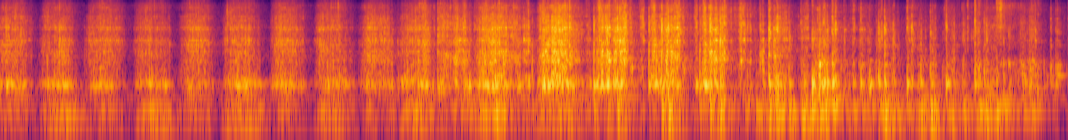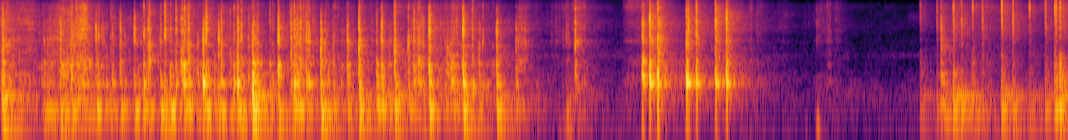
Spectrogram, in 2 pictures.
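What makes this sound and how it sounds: Long acrylic nails scratch and rub along the solid wooden border strip of a tiled table, making fast, rhythmic, bright, raspy strokes at about three or four per second. The scratching runs steadily for about eight seconds, breaks into a few short separate scrapes with brief silences, then resumes near the end.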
